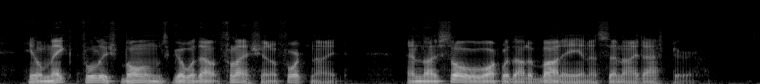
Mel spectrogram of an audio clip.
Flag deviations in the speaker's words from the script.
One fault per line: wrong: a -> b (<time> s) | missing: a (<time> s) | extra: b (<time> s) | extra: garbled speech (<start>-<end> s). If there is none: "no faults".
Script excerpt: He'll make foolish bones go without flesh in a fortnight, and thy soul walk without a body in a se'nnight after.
no faults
